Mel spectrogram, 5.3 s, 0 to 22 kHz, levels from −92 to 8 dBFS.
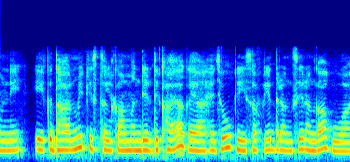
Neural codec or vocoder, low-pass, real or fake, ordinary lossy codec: codec, 16 kHz, 16 kbps, FreqCodec, smaller model; none; fake; none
